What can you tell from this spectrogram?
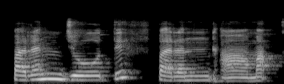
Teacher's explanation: And in Parandhama, we have dha as the Mahapranakshara.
